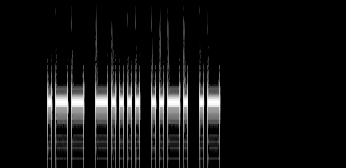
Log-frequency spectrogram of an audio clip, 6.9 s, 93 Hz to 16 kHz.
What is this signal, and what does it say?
Morse code, heard as a keyed tone, about 16 wpm, 700 Hz. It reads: W6FA
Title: USA Call Signs - 4 Characters - Repeated 3x - 15wpm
